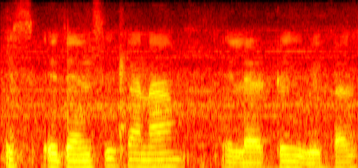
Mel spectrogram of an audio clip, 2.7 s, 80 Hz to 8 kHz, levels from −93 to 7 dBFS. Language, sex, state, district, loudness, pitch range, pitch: Hindi, male, Bihar, Kaimur, -18 LUFS, 100-120 Hz, 110 Hz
